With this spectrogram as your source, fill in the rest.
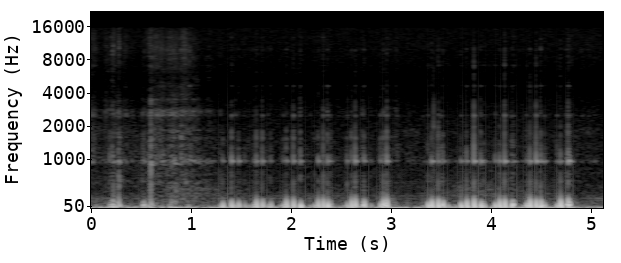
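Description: A flat, solid hardwood cutting board is held upright while fingertips tap its face and nails scratch across it. The result is a quick run of dull, low, dry thumps with almost no ring, mixed with faint, light scratching and a thin steady tone in the background.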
